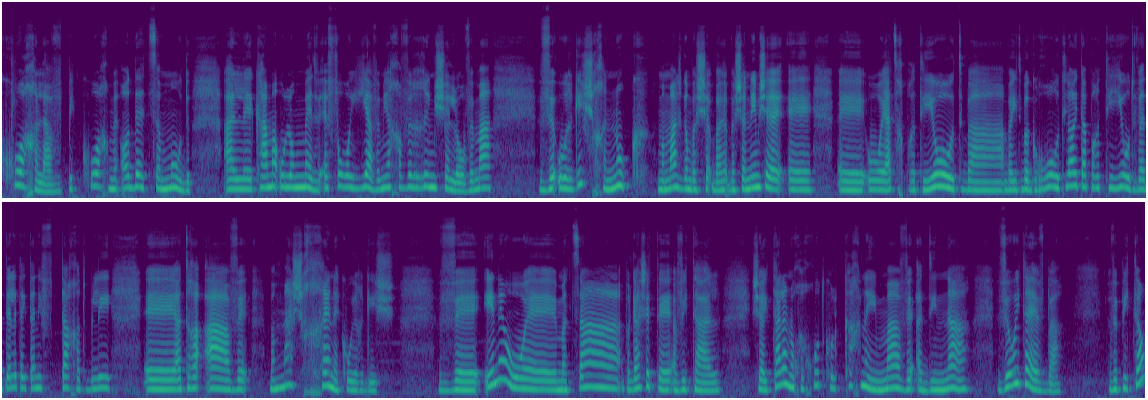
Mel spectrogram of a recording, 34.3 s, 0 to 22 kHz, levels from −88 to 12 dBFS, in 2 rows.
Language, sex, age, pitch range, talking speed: Hebrew, female, 30-49, 180-225 Hz, 100 wpm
